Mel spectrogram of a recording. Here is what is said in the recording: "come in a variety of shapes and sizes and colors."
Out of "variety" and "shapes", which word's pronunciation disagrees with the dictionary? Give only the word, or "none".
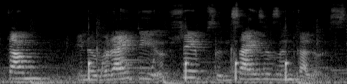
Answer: none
